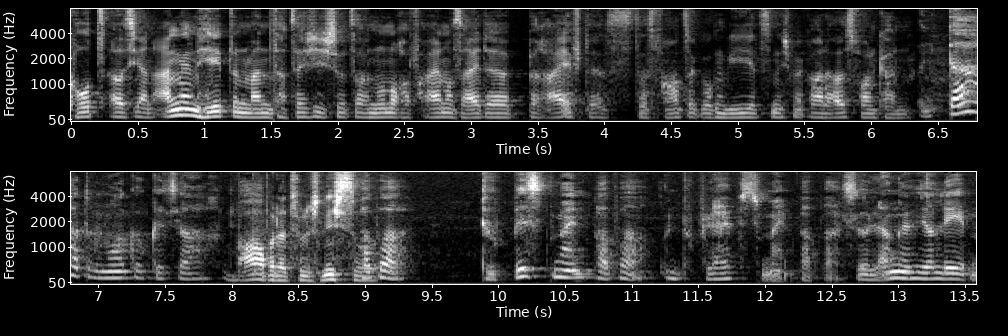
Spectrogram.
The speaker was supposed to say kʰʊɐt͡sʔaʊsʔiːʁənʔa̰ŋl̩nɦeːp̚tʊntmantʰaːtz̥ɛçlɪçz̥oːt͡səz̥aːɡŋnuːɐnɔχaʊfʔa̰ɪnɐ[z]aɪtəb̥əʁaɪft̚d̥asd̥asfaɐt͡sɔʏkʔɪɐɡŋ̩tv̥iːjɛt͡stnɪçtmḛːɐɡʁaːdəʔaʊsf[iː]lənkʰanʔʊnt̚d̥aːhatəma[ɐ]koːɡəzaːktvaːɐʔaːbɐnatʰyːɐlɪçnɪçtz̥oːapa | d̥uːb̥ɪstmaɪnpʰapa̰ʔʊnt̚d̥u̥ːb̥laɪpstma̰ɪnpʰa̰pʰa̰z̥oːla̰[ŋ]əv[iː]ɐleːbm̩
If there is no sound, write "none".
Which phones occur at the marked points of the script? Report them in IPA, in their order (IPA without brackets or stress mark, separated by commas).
z, aː, ɐ, ŋ, iː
